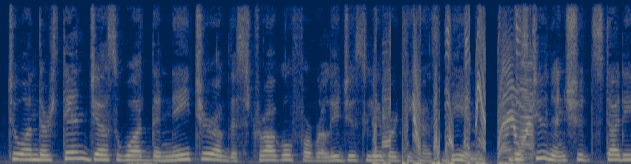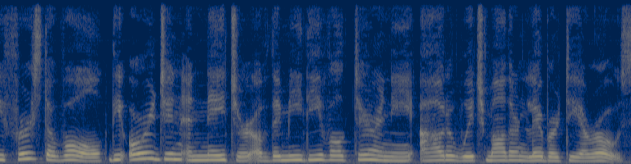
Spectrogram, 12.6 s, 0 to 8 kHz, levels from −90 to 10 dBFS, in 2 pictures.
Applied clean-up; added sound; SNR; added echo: none; Scratching (performance technique); 1 dB; none.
